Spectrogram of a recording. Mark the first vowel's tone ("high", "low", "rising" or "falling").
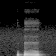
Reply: low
